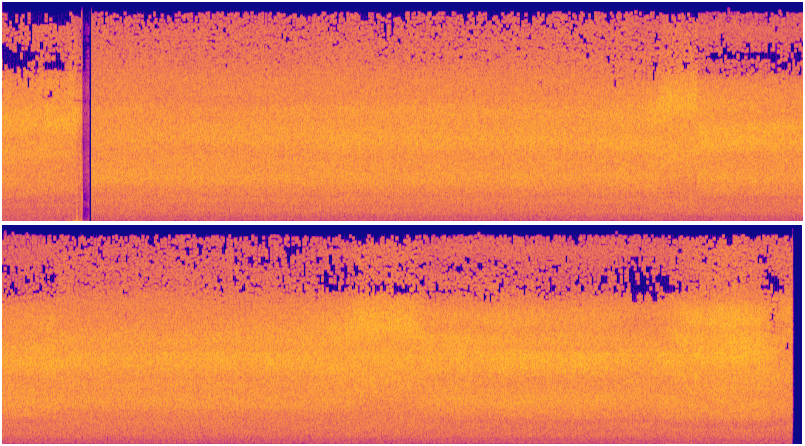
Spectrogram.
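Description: Steady rush of water from a small waterfall and the shallow stream running below it. A single short knock about a second in.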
